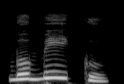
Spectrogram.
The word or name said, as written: ಬೊಬ್ಬೆಯಿಕ್ಕು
